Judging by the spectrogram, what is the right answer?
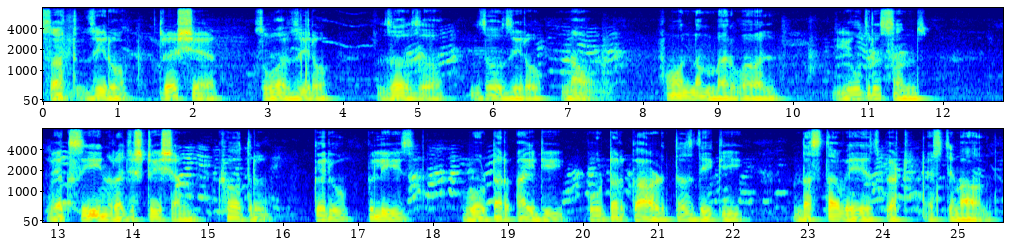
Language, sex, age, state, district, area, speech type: Kashmiri, male, 30-45, Jammu and Kashmir, Bandipora, rural, read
